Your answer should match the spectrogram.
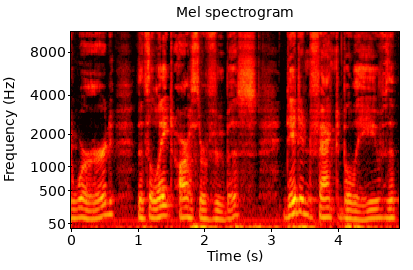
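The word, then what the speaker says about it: Vööbus: So, quoting author Vubis is the way his name is spelled. I've heard that it's pronounced Vebus.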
